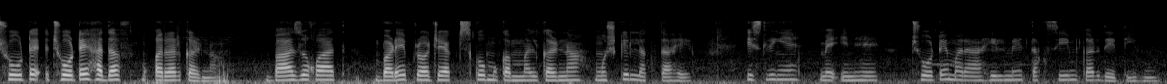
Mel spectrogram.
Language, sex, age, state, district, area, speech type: Urdu, female, 30-45, Delhi, North East Delhi, urban, spontaneous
